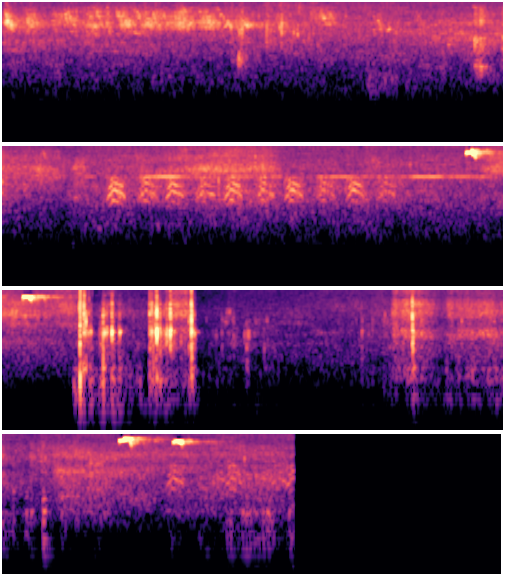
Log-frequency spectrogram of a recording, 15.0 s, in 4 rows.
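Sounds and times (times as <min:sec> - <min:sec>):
sharp high bird notes: 0:04.4 - 0:08.0.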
